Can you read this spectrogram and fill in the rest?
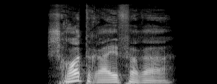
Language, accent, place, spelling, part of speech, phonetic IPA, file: German, Germany, Berlin, schrottreiferer, adjective, [ˈʃʁɔtˌʁaɪ̯fəʁɐ], De-schrottreiferer.ogg
- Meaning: inflection of schrottreif: 1. strong/mixed nominative masculine singular comparative degree 2. strong genitive/dative feminine singular comparative degree 3. strong genitive plural comparative degree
